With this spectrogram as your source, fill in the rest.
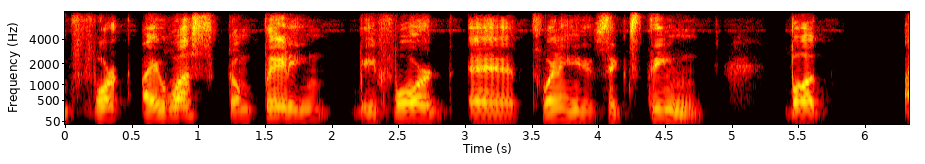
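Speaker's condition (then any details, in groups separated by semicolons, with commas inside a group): Cerebral palsy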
